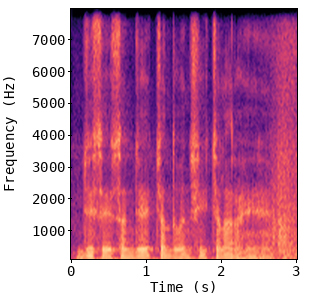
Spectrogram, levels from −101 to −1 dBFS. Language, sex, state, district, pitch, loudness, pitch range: Hindi, male, Rajasthan, Jaipur, 100 Hz, -16 LUFS, 95-110 Hz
